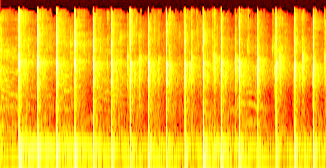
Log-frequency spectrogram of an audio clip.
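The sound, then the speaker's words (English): An audience clapping during a sermon, in a steady, even rhythm, roughly three or four sharp claps per second that continue at a consistent loudness for the whole stretch, with a low hum underneath and no talking. “Why did you clap?”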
